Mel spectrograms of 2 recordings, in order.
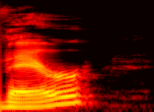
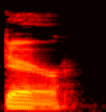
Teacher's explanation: say the word there it would sound more like dare like we put a lot of D's in the place of THS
